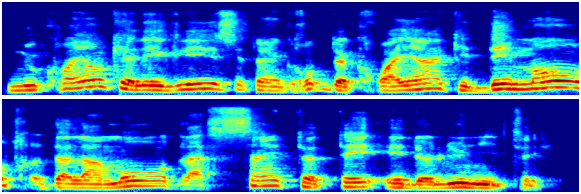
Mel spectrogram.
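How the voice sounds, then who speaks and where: A man interprets a guest preacher live for a church congregation, with a mid-pitched voice. He often repeats words and corrects himself mid-phrase as he translates. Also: animated, moderate pace, darkish tone.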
